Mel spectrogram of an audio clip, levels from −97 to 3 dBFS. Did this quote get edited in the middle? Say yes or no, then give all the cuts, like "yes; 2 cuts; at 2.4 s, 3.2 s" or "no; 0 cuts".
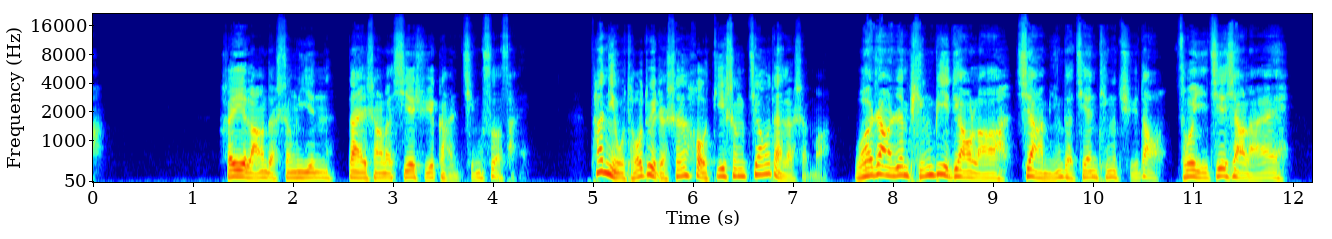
yes; 2 cuts; at 7.5 s, 10.8 s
